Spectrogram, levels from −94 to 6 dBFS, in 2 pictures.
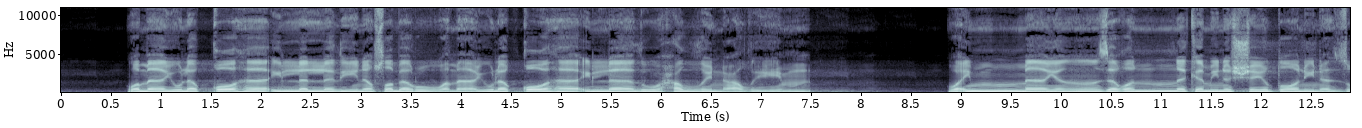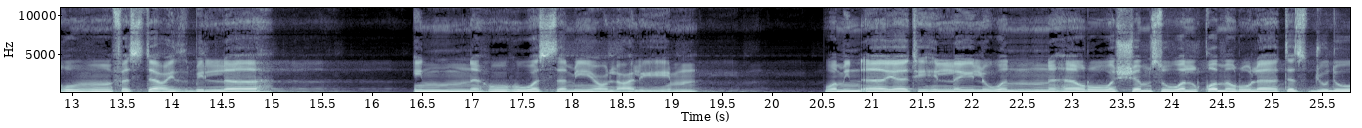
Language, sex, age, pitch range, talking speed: Arabic, male, 30-49, 95-110 Hz, 70 wpm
